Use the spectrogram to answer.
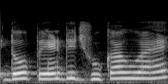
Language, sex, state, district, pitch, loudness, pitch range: Hindi, female, Jharkhand, Ranchi, 270 Hz, -14 LUFS, 250-280 Hz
